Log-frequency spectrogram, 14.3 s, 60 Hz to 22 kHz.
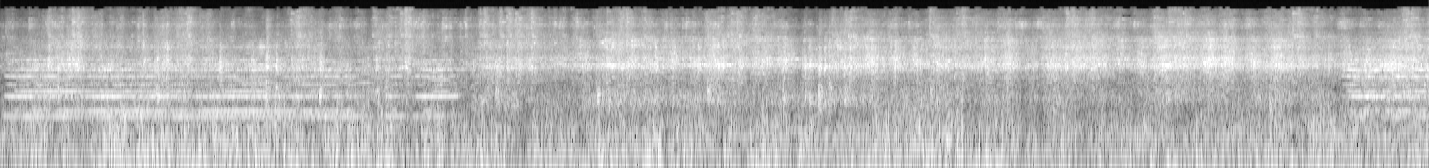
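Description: ZCU-20 diesel-electric locomotive's horn sounding a long chord of about four and a half seconds, with a brief dip near its end, over the steady rumble and clatter of the passenger coaches on the track. The horn sounds again near the end.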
